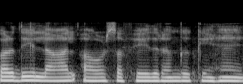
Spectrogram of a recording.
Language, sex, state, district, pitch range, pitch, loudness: Hindi, female, Uttar Pradesh, Jyotiba Phule Nagar, 165-175 Hz, 170 Hz, -15 LUFS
